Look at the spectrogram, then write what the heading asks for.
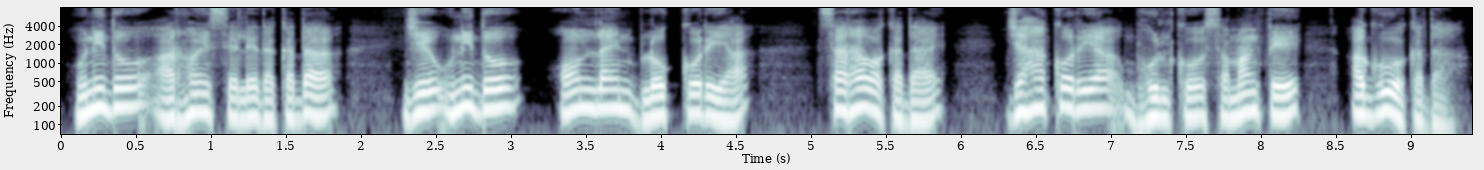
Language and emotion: Santali, neutral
